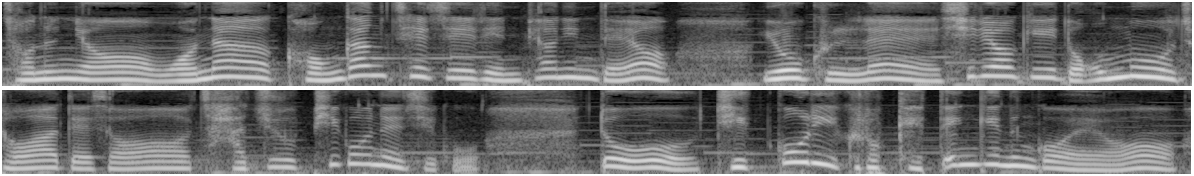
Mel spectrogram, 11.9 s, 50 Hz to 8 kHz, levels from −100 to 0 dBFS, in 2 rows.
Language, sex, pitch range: Korean, female, 190-270 Hz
